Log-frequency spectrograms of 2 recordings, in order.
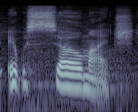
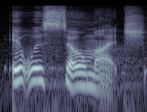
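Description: First: Said in the usual way. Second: Louder and slow, pressing each word; emphatic, overwhelmed. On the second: Real, not acted. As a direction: let the weight of it all land hard. Overwhelmed by deaths, first take.

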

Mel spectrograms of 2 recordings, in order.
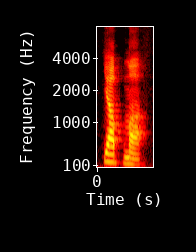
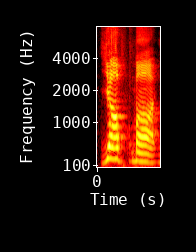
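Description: First: Said in the usual way. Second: Yapma yelled higher and much louder; shouted plea. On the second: Real, not acted. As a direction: scream yapma at the screen. (bağırarak yapma)

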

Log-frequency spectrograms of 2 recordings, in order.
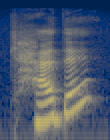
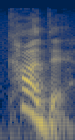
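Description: First: Cadet with an open A, as in tap. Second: Cadet with a dark A, as in top; closed A. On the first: Teacher asking singers which sound they choose, cadet with open A. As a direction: say cadet with the A forward. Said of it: "Is it an open A as in tap". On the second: Teacher offering singers the other choice, cadet with closed A. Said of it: "is it a closed A as in top". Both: Shown as a demonstration.

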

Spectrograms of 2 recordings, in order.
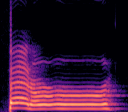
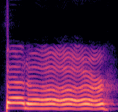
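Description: First: "better" sung with a hard American r at the end; wrong over-rhotic vowel. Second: "Better" sung with an open, r-less final vowel; neutralized vowel. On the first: Vocal coach showing students the wrong "better", curled r. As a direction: sing "better" with a full curled r, the way to avoid. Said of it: "you don't really wanna sing". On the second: Vocal coach showing students the singable "Better", no r. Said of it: "So what you go". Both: Shown as a demonstration.

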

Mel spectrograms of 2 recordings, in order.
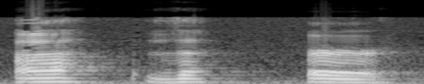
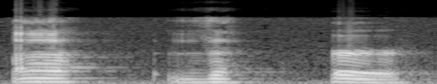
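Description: No difference in how they are said.

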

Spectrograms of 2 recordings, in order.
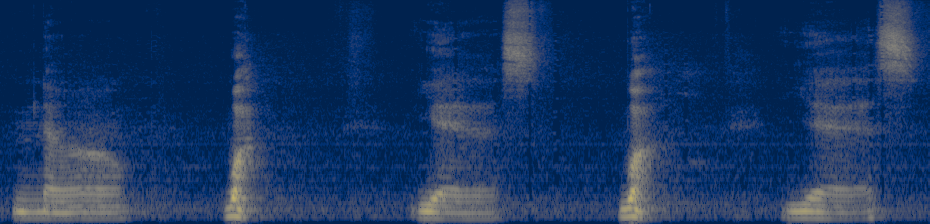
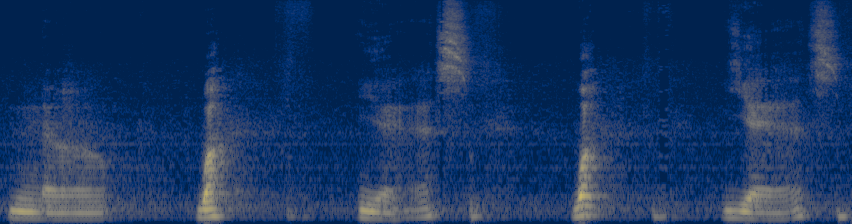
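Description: The two takes are said the same way.

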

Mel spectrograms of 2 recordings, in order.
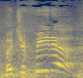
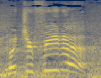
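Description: Both takes have the same delivery.

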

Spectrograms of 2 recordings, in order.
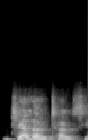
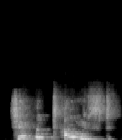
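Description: First: Said in the usual way. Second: High, slow, amazed delight. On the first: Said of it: "Have you heard of Jell-O toast?". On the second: Real, not acted. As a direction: savor the words in wonder. Marvelling at Jell-O toast.

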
